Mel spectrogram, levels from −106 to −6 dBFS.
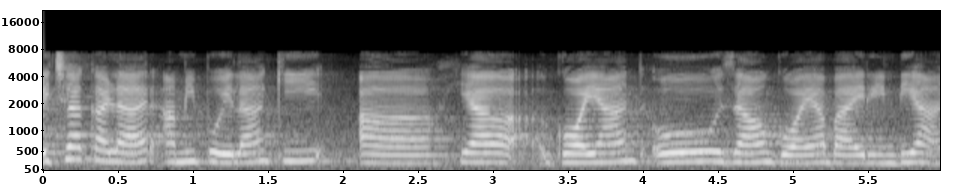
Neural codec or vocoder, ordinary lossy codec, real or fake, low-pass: none; none; real; 7.2 kHz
